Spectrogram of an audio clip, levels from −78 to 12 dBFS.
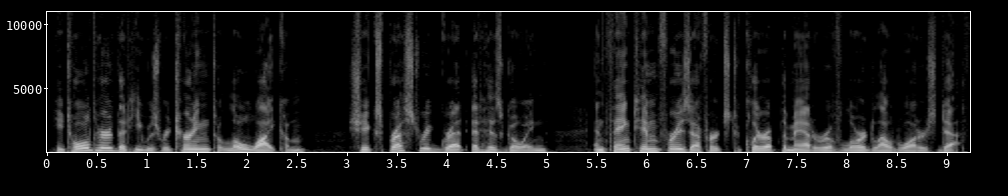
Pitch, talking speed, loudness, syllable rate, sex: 125 Hz, 200 wpm, -19 LUFS, 5.2 syllables/s, male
